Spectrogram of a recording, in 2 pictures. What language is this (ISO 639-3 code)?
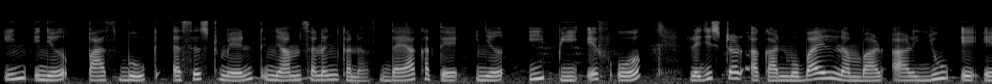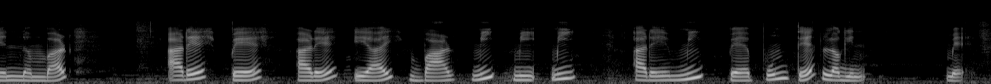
sat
